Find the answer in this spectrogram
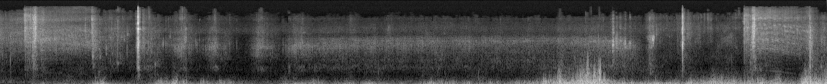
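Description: Gusts of wind buffeting the microphone and water lapping against a small boat, loudest about seven seconds in, with a few sharp clicks scattered through.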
